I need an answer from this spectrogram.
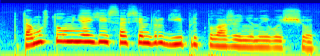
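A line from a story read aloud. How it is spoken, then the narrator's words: Calm. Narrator (Russian): спокойно сказал Хилот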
